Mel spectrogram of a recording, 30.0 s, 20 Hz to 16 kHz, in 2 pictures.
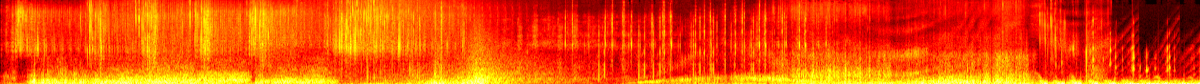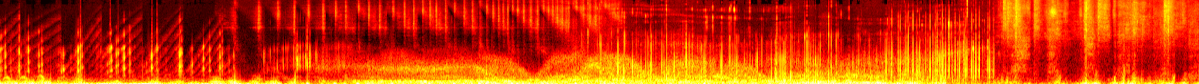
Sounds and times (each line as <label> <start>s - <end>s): close-up squishy sloshy organic sounds 0.0s - 5.9s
